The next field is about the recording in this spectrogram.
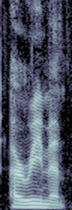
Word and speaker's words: arimim: Okay, and the sweet one is called how do you say that? Arimim. Arimim. Okay, so arimim. That actually sounds sweet.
